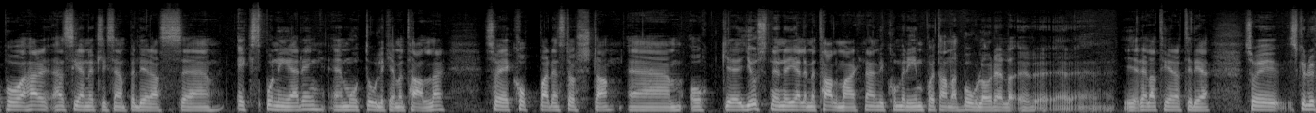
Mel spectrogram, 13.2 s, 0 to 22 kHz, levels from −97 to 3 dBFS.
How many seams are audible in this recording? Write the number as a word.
one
